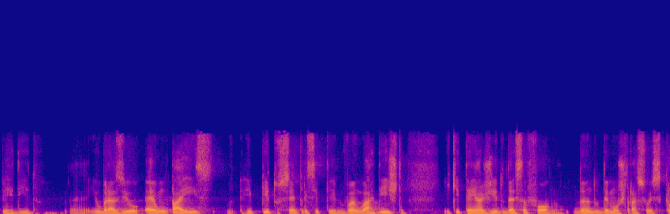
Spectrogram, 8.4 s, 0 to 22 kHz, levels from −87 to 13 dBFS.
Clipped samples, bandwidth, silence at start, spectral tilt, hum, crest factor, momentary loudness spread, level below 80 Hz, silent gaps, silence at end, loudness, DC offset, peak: under 0.1%; 8.8 kHz; 0.05 s; -6.5 dB/octave; none; 18 dB; 15 LU; -42 dBFS; none; 0 s; -17 LUFS; under 0.1%; 0 dBFS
